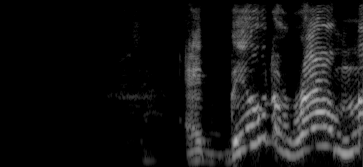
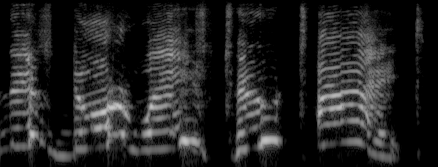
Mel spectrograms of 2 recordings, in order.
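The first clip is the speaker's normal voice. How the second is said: whining, stuck; 8 semitones higher, 3 dB louder, slower than usual. Acted. Moose stuck in the door.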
